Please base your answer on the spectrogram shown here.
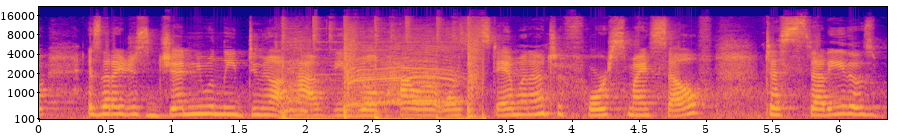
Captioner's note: inhale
